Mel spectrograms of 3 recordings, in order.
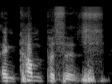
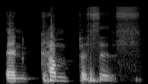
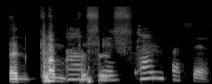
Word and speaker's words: encompasses: indeed yeah so um it's on the second syllable so it's encompasses encompasses exactly so really nice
